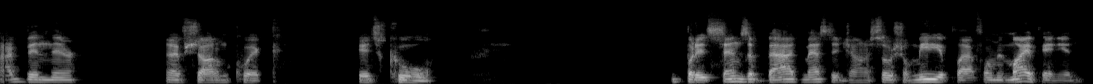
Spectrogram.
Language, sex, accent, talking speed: English, male, American, 125 wpm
